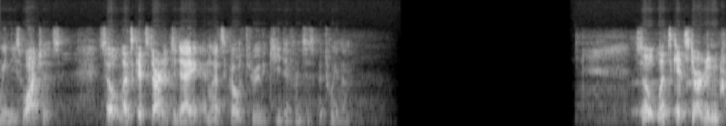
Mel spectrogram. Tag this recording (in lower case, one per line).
speech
